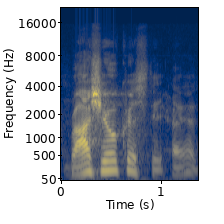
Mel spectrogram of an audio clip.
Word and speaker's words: Ratio Christi: have been doing uh I always say it wrong rashio rashio Christie rashio Christie that's good I got a really difficult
